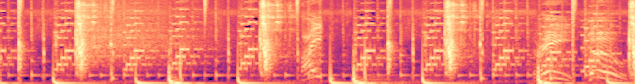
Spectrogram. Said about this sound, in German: Oh, wir haben unseren Trailer, unser Jingle. Let's go.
